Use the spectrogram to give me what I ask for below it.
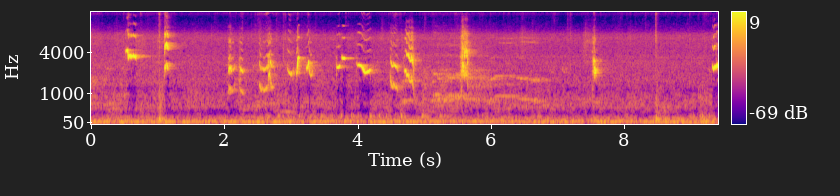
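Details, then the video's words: Greater green leafbird from Sumatra in full song in the rainy season, a kept bird: varied sharp chirps and quick whistled slurs in bursts, separated by pauses, with a few harsh clicks and a low hum. "MUSIM HUJAN CUCAK HIJAU SUMATRA MASIH BISA GACOR"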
